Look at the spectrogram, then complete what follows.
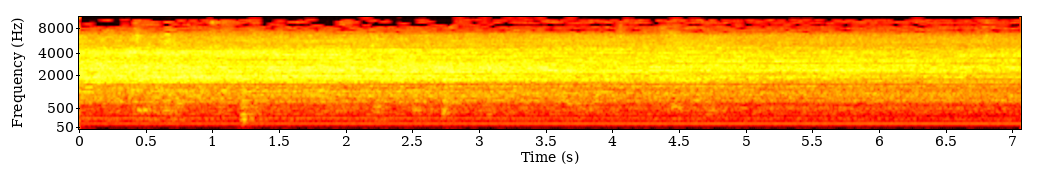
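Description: A vehicle running steadily: a constant low hum under an even hiss, easing off slightly toward the end.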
